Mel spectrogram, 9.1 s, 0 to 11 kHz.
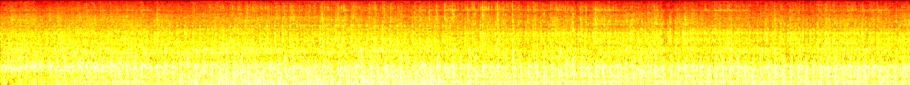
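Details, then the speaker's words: Aprilia Scarabeo 200 scooter engine with covers off, settings tampered with by previous owner: uneven, hunting idle with irregular firing beats about three per second while the carburetor is being readjusted; carburetor out of adjustment. "Şu an ne yapıyorsun abi ya oynamışlar bütün ayarlarıyla onları düzeltiyorum karbüratör ayarı"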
